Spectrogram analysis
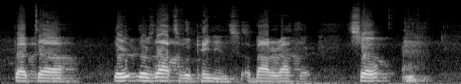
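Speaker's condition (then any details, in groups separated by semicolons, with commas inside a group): No condition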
